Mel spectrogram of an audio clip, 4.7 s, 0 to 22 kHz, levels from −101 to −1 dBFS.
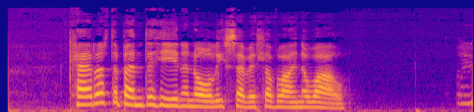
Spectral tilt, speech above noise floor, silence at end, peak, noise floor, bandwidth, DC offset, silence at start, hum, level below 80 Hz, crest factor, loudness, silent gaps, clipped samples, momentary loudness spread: -4 dB/octave; 36 dB; 0 s; -4 dBFS; -56 dBFS; 16.5 kHz; under 0.1%; 0.1 s; none; -50 dBFS; 18 dB; -20 LUFS; none; under 0.1%; 5 LU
